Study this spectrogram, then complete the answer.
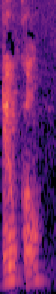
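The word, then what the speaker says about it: Dunkel: of the of the Dunkle which is actually pronounced Dunkle I think I mentioned that in the last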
